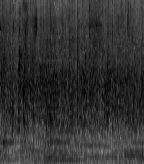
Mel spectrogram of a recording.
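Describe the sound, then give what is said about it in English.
A church audience claps steadily for the Lord during a Sunday service, a dense, continuous wash of many hands over sustained keyboard chords humming underneath. No one speaks, and the applause stays even and loud throughout. “And if you felt like you heard the Lord for you today to some extent, would you just clap and allow the Lord to want to thank you very much.”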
